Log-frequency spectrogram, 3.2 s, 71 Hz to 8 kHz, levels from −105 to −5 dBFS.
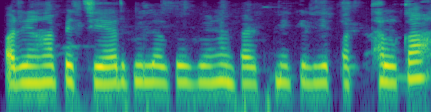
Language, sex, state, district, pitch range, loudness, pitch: Magahi, female, Bihar, Gaya, 245-255 Hz, -19 LUFS, 250 Hz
